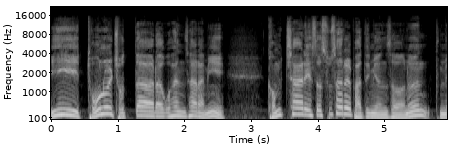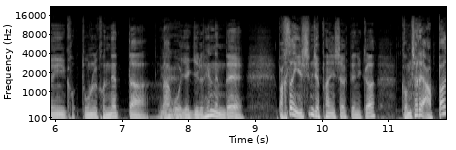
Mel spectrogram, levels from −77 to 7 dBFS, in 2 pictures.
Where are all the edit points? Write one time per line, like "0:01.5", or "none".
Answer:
0:06.3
